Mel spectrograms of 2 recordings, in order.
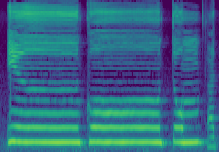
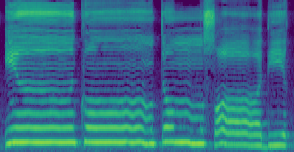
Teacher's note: Ni pun nun mati bertemu dengan ta. Jadi nun tak disebut dengan betul, tak sebut tepat pada nun. Jadi dia kena gantungkan sikit lidah. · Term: ikhfa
